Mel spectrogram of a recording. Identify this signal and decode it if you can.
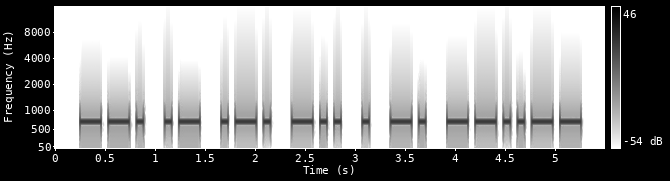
Morse code, heard as a keyed tone, about 17 wpm, 700 Hz. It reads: GARDEN,
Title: Pangram Challenge v2 - 17wpm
